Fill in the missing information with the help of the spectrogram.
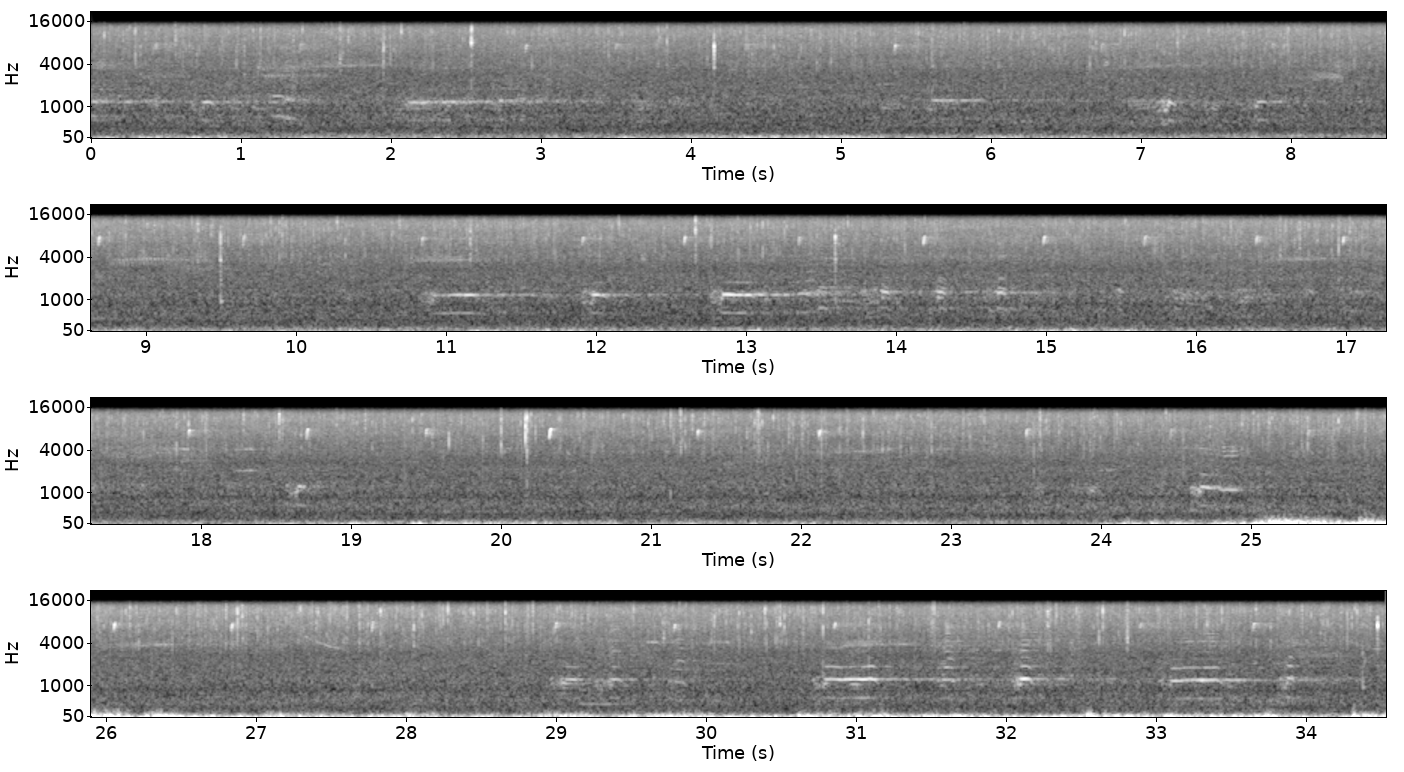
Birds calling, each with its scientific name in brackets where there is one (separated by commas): Blue Jay (Cyanocitta cristata), Northern Cardinal (Cardinalis cardinalis), Canada Goose (Branta canadensis), Red-winged Blackbird (Agelaius phoeniceus)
